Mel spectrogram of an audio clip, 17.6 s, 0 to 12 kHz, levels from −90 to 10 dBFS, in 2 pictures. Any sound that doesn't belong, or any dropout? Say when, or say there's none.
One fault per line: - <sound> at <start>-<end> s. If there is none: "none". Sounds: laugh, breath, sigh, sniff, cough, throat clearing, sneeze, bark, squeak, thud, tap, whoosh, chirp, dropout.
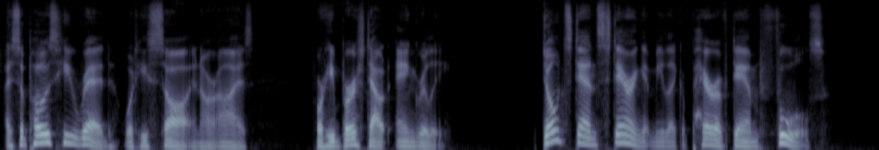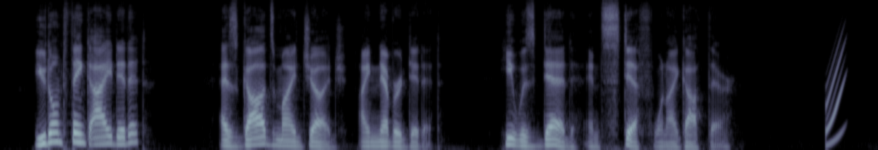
- chirp at 17.0-17.3 s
